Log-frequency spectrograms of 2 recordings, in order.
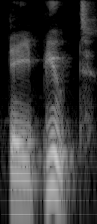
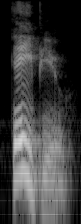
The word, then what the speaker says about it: debut: There is no t sound in this word, even though the spelling uses the t, do not pronounce the t. So do not say debut. Say debut.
